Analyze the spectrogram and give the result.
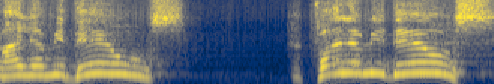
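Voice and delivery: play-acted shrill, panicked wailing, "Deus" drawn out. Retelling a shaky plane ride: imitating hysterical screaming. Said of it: "E o Chico também entrou em histeria".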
